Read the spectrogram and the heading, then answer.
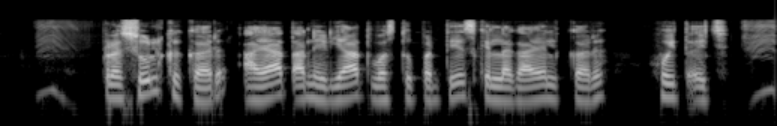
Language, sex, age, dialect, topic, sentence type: Maithili, male, 18-24, Southern/Standard, banking, statement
